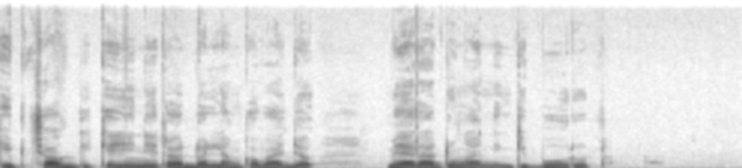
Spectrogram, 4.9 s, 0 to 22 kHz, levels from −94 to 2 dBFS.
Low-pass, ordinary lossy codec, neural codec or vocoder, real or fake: none; none; none; real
